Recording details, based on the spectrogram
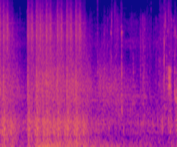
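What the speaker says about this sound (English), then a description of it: "Grenade out!" Video game shooter combat with a rapid burst of loud gunfire-like blasts and rattling explosion noise, dense and continuous for a few seconds with no talk.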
